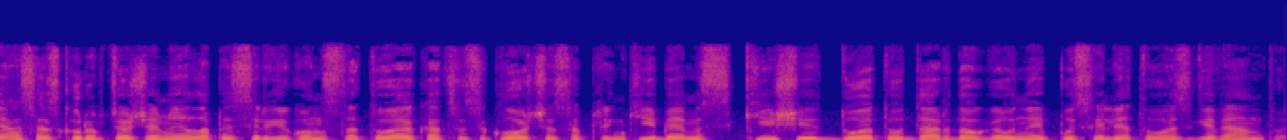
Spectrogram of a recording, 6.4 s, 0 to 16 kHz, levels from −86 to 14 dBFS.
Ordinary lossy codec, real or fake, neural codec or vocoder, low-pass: MP3, 64 kbps; real; none; 10.8 kHz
